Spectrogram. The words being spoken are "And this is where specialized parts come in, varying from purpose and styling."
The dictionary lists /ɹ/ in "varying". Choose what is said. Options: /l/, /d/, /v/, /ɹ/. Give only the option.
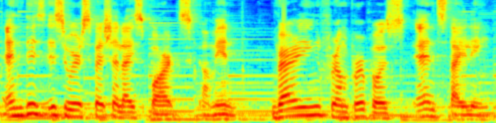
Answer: /ɹ/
